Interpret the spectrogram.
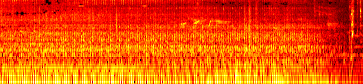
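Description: SUV engine running as the vehicle drives in slowly and stops. The engine sound dies away near the end, and a single sharp click follows.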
